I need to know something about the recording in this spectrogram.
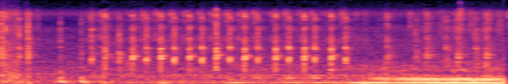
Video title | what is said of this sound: VAY ARKADAŞ ŞİMDİ BU TELEFON MU ? SONY XPERIA PRO-I İnceleme BU SEFER OLMUŞ MU ?? | içindeki sensör sallanıyor Neden Çünkü Optik Yahu böyle bir yay üzerinde duruyor ve salladıkça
